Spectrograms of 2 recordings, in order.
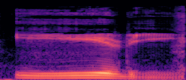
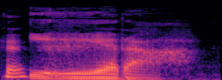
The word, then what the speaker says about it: Erie: It's not Erie. It's Era.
